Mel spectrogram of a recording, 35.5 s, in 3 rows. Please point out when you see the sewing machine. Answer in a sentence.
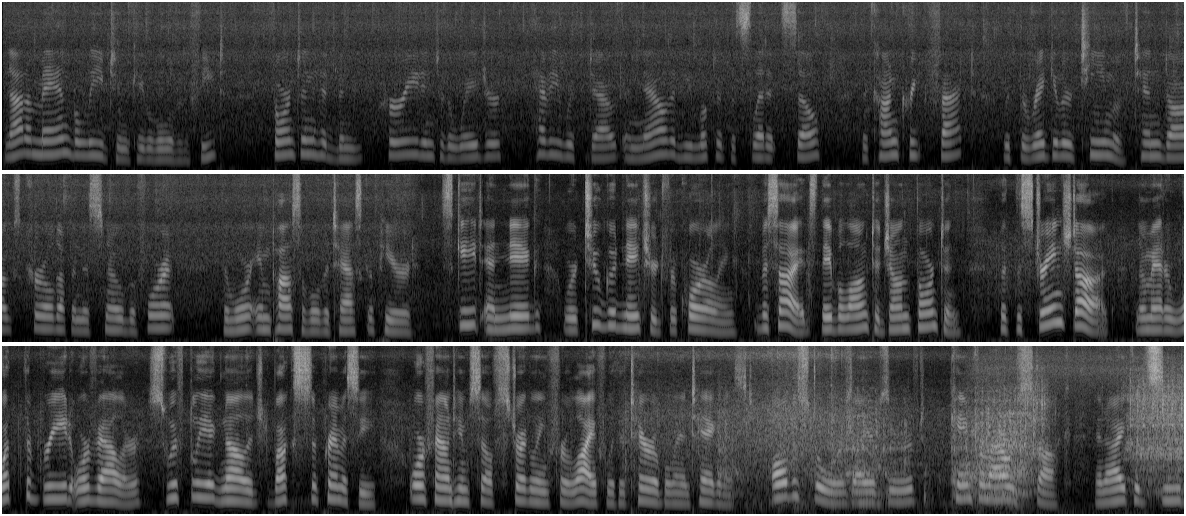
You can hear the sewing machine from 30.8 to 35.4 s.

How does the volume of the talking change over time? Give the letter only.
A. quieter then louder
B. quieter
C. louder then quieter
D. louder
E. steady
D.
